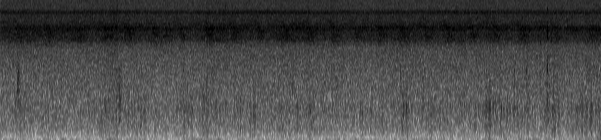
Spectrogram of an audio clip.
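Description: Steady high-pitched chorus of insects, with a few faint light clicks.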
